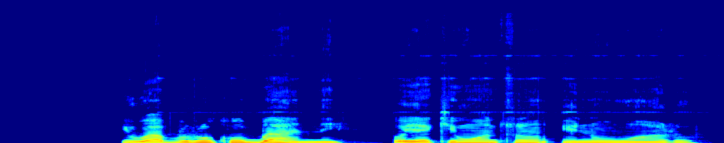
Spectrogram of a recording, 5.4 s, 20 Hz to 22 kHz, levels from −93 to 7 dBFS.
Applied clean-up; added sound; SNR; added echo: neural mask model DeepFilterNet 3.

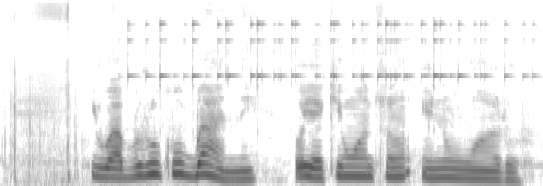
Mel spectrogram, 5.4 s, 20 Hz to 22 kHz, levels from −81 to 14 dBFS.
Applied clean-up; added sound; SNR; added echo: none; Bell; 19 dB; none.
